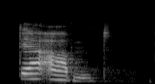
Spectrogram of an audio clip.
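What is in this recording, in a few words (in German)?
"Der Abend", German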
